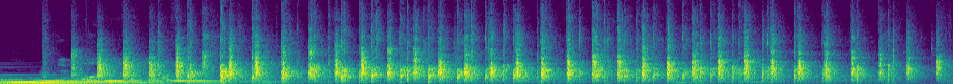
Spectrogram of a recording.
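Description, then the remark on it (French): A crowd breaks into loud, sustained applause, the clapping settling into a fast, steady rhythm for several seconds, with a brief sung or held tone fading out at the start. “je crois qu'il mérite le plus grand applaudissement, n'est-ce pas”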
